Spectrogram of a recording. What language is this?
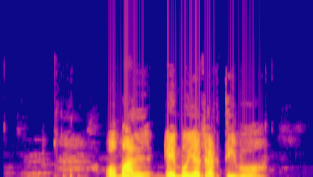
Galician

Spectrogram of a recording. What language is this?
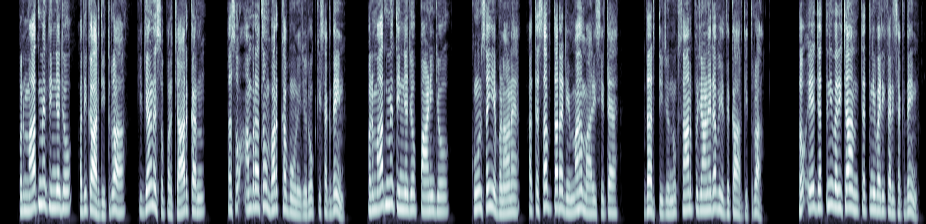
Gaddi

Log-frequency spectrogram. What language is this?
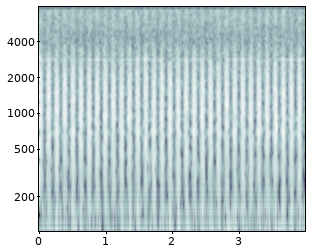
Swedish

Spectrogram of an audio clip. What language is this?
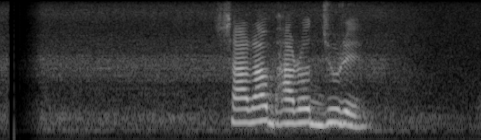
Bangla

